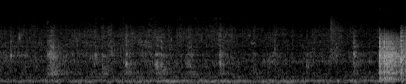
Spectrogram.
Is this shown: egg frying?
yes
